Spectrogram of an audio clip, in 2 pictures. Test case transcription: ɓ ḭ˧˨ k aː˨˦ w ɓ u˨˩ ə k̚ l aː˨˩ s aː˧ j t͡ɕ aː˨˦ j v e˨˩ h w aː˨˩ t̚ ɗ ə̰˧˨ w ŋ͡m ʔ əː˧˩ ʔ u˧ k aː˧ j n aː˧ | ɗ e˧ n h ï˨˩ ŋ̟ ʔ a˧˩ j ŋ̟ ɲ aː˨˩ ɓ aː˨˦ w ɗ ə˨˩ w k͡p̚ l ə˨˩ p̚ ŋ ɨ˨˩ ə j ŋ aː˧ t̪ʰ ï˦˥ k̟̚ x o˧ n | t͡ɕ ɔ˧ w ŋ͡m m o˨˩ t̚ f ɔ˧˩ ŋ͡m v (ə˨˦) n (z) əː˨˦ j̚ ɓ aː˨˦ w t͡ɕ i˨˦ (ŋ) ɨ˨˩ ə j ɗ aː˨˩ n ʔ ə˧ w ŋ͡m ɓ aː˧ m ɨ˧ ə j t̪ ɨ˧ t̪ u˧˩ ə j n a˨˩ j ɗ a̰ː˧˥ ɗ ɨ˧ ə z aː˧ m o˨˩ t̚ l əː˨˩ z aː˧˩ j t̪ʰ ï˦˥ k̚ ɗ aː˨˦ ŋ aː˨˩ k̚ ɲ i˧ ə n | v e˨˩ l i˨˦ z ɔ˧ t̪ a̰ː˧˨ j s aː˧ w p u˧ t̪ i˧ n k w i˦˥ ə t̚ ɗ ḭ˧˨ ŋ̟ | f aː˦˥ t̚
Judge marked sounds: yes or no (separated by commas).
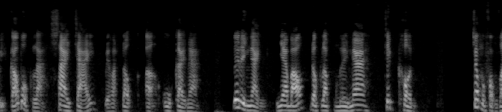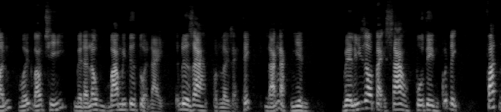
yes, no, yes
